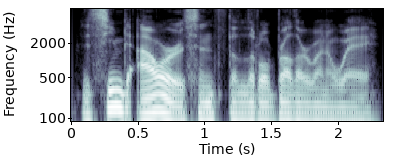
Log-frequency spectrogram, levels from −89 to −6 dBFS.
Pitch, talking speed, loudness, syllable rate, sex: 90 Hz, 230 wpm, -17 LUFS, 6.5 syllables/s, male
